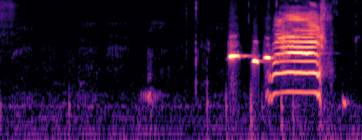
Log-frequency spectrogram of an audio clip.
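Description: A couple of short whistled notes, then a Maine Coon cat gives one loud, steady meow of under a second in answer to the whistling, which it hates.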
